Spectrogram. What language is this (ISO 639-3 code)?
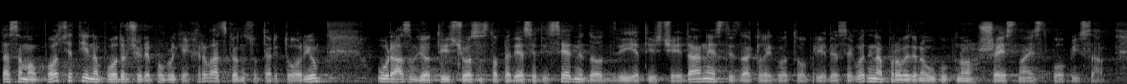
hrv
